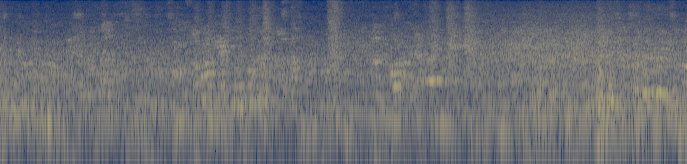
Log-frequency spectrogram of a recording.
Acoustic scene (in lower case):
cafe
